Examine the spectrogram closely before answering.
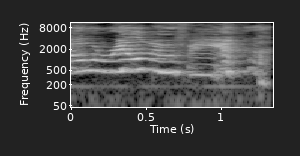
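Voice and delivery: very high, loud squeal of mock surprise; hammed-up exclamation. Imagining mom exposing her lie to strangers, mock-excited.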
